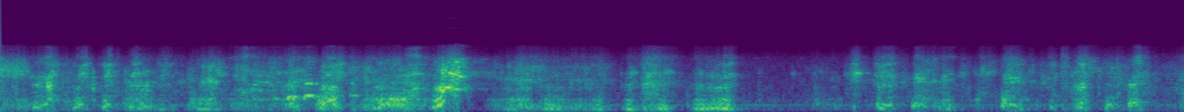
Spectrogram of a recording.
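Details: A pug and a mutt playing on a bed at home: busy growling and yipping for about five seconds, a short lull with a faint hum, then more quick snuffling growls.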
